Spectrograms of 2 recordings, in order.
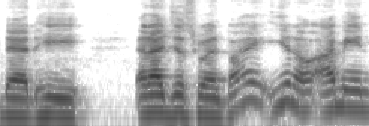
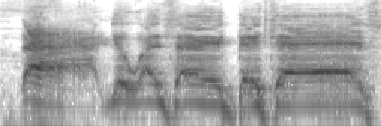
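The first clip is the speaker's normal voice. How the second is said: very drawn-out, creaky, rough put-on cheering yell; 5 semitones higher than usual. Retelling own habit of yelling U S A: imitating own patriotic yelling. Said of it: "I'm yelling U S A and all that stuff".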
